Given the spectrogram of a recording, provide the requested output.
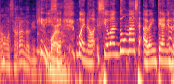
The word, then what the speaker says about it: Siobhan: Siobhan, sí, que en realidad me parece que la Nata lo pronunció mejor que nosotros, que es Siobhan, porque es el femenino de John, pero Sean.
